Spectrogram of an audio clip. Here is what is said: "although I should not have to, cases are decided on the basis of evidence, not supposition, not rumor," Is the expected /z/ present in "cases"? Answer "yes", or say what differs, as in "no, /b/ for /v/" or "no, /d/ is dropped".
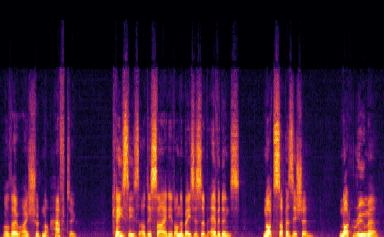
yes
